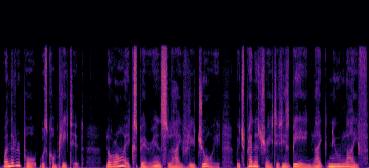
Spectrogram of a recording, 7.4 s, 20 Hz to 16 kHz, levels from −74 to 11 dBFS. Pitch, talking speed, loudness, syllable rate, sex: 175 Hz, 130 wpm, -17 LUFS, 4.3 syllables/s, female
